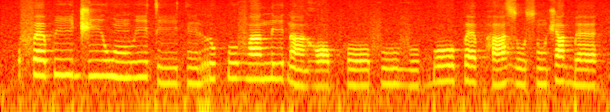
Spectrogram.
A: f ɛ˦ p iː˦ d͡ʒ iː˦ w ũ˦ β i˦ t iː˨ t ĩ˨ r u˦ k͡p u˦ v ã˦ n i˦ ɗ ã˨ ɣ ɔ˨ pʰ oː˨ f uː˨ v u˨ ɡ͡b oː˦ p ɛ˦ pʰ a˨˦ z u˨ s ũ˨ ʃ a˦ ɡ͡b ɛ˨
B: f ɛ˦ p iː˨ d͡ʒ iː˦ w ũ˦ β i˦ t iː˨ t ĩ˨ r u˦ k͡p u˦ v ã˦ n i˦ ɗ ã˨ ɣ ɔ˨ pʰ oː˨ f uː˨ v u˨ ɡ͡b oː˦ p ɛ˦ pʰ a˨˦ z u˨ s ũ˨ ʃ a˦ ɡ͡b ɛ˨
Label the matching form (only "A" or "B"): A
